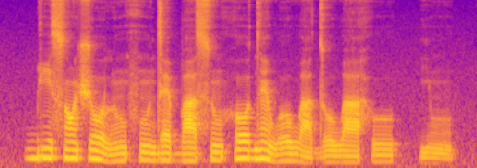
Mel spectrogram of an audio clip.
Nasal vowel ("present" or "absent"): present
